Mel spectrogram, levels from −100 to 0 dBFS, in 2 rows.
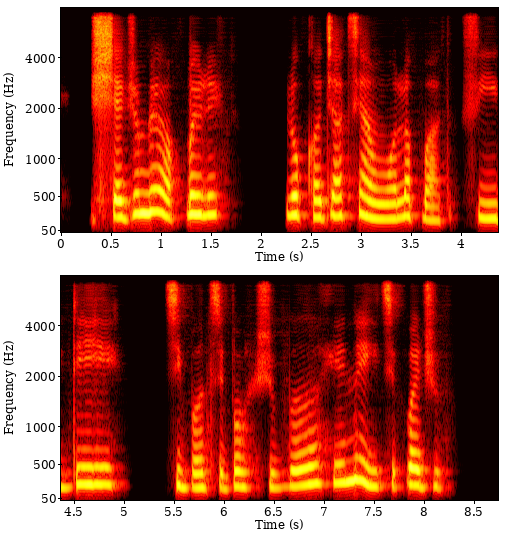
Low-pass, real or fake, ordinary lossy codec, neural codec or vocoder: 7.2 kHz; fake; none; codec, 16 kHz, 0.7 kbps, FocalCodec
